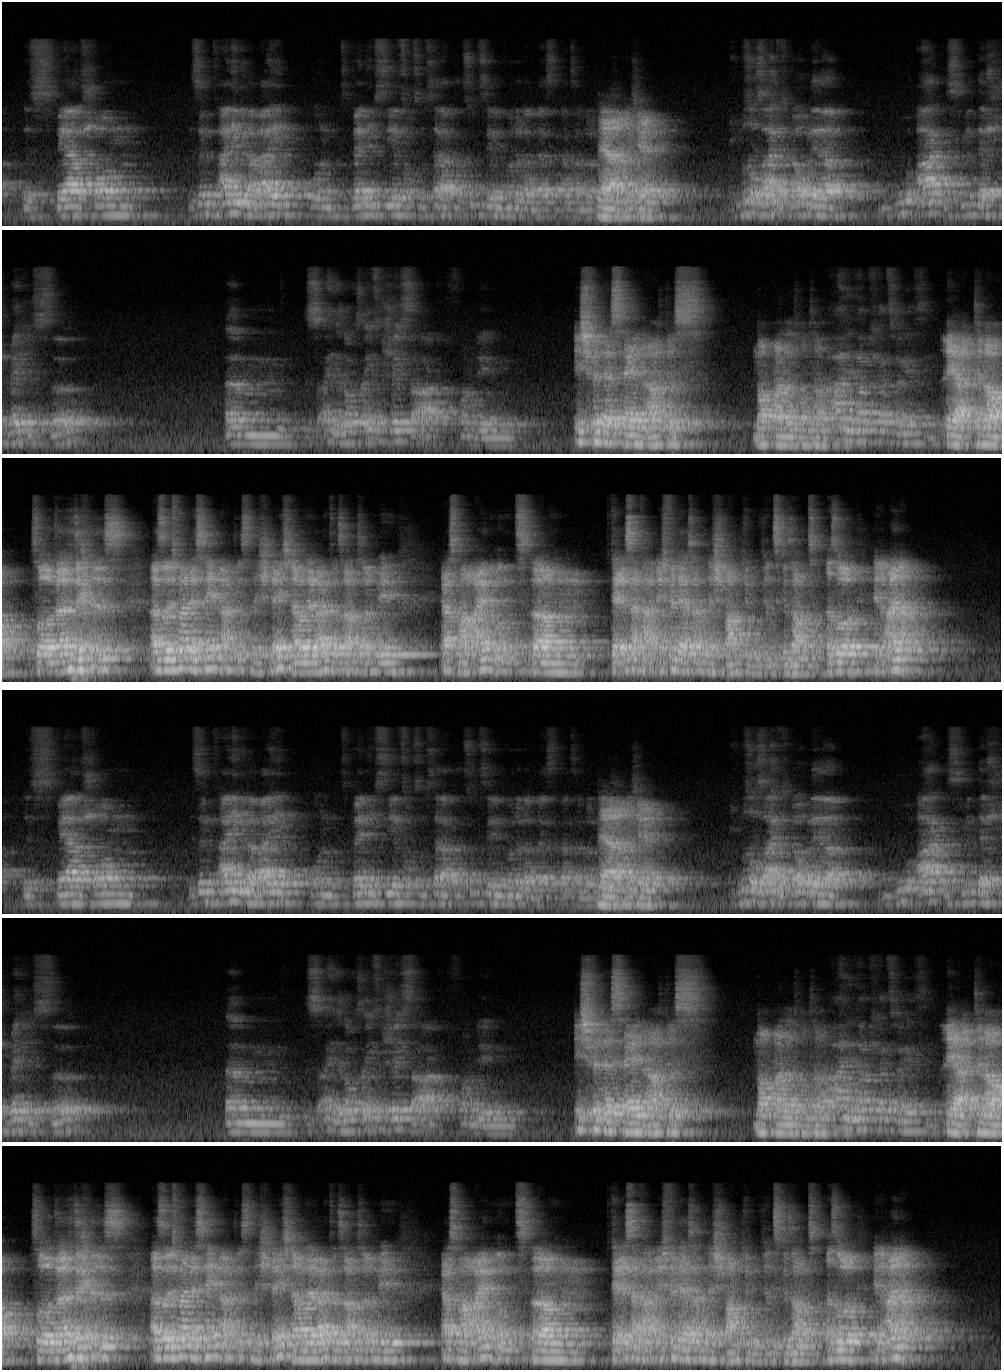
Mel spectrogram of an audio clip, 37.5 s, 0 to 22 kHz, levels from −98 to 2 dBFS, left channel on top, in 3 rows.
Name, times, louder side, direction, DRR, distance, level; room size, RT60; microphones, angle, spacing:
voice 1, 0.2-1.7 2.3-3.6 3.8-8.0 9.1-10.5 10.9-13.4 15.3-18.0 18.2-18.9 20.1-20.2 22.8-24.2 25.1-25.8 35.8-36.0, equal, 50° left, -13 dB, 1.4 m, -38 dB
voice 2, 7.4-8.1 19.7-21.2 21.9-22.8 24.2-25.0 25.4-30.2 30.5-32.2 32.6-36.3, left 1 dB, 25° left, -10 dB, 1.4 m, -29 dB
4.1 x 2.6 x 3.2 m, 1.3 s
head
